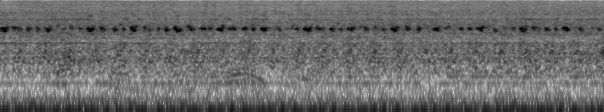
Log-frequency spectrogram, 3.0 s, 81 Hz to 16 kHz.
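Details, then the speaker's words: C5 Corvette Z06 with 383 stroker built motor, built trans and Flowmasters at idle: deep V8 idle with a fast, high, squeaky chirp repeating steadily over it; serpentine belt chirping, likely slipping. "Got Flowmasters, you might hear a bit of a low. Belts chirping. That's obnoxious."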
